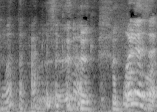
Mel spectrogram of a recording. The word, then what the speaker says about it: Canuck: It's just pronounced Canuck.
